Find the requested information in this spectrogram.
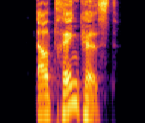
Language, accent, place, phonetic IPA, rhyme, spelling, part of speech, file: German, Germany, Berlin, [ɛɐ̯ˈtʁɛŋkəst], -ɛŋkəst, ertränkest, verb, De-ertränkest.ogg
- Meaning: second-person singular subjunctive II of ertrinken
